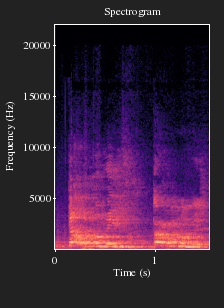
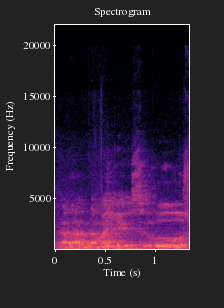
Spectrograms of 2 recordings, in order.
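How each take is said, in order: First: Mock high-pitched frantic invocation; hammed-up urgent cry; shouting pastor. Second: Low, soft, simple prayer; calm and understated; restrained invocation. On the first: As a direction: imitate a pastor yelling a prayer. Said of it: "banyak pendeta begitu kan". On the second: Shown as a demonstration. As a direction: say it quietly, with no strain. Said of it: "gitu aja udah cukup".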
